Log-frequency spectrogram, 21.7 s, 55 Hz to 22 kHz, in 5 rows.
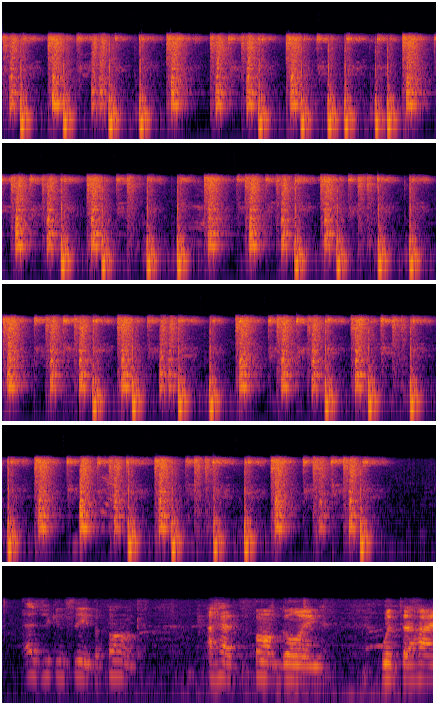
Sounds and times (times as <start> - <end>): Drum: 0.0 - 17.0.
